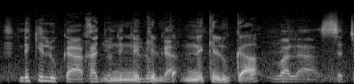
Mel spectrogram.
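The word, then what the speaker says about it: Ndeke Luka: Je vais vous laisser le prononcer. Nekeluka, radio Nekeluka.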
